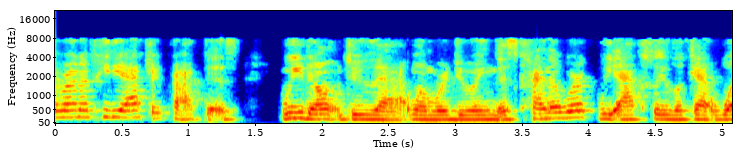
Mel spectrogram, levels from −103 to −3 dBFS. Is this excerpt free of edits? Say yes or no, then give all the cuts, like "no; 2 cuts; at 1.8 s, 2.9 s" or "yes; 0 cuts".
yes; 0 cuts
